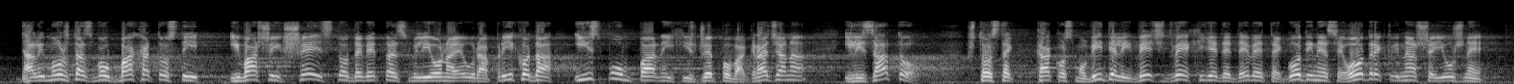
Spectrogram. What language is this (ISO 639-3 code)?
srp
